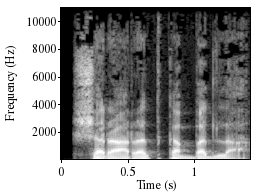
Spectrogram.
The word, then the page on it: बदला: masculine noun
